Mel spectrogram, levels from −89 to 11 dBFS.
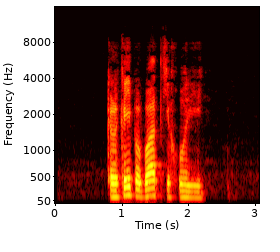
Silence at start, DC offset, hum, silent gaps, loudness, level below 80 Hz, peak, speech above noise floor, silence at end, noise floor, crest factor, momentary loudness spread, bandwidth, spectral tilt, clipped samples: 0.8 s; under 0.1%; none; none; -16 LUFS; -64 dBFS; 0 dBFS; 54 dB; 0.85 s; -69 dBFS; 18 dB; 12 LU; 8.6 kHz; -7 dB/octave; under 0.1%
